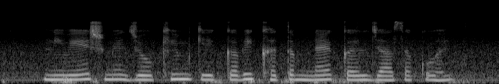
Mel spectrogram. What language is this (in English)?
Magahi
